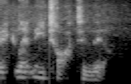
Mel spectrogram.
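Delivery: very soft, hushed whisper, barely audible, spoken aside. Retelling what the former pastor whispered from the front row: imitating a whisper. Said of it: "he whispered to me".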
